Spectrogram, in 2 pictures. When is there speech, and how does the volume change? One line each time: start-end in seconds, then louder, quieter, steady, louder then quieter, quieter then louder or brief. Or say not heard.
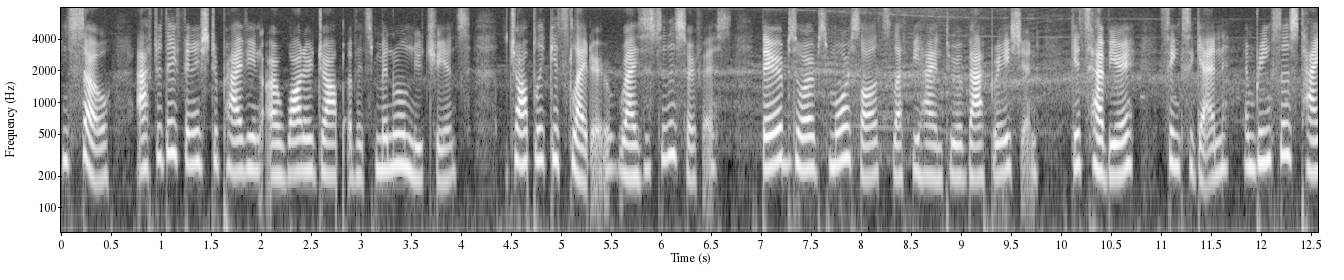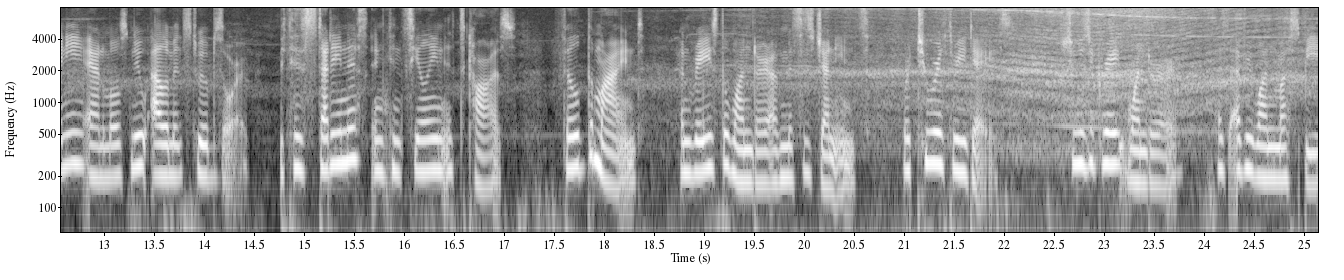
0.0-25.1 steady.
